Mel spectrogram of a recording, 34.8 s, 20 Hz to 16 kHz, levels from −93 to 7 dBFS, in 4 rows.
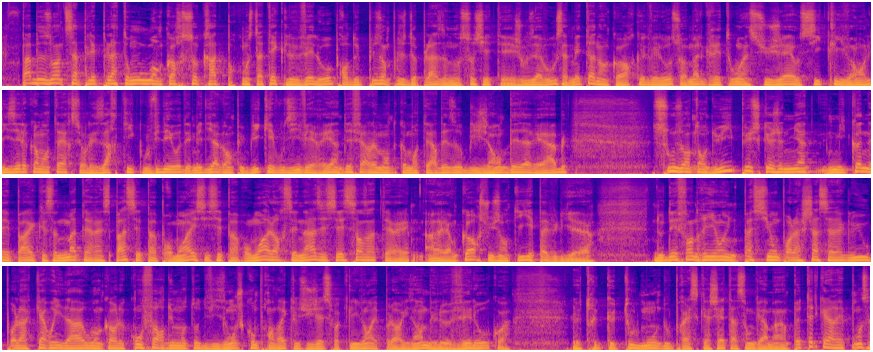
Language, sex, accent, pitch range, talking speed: French, male, French, 100-125 Hz, 260 wpm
